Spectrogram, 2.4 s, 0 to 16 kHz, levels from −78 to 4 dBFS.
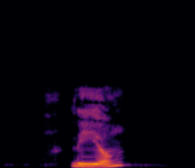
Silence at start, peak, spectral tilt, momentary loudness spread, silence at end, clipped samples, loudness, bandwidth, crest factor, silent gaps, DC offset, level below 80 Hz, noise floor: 0.9 s; -10 dBFS; -4.5 dB/octave; 13 LU; 0.9 s; under 0.1%; -23 LUFS; 8 kHz; 16 dB; none; under 0.1%; -72 dBFS; -77 dBFS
